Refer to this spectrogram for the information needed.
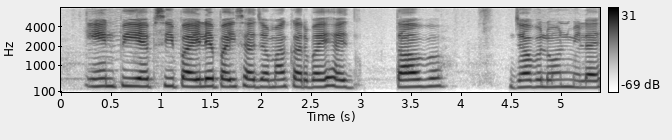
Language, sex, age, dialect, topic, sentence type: Magahi, female, 60-100, Western, banking, question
